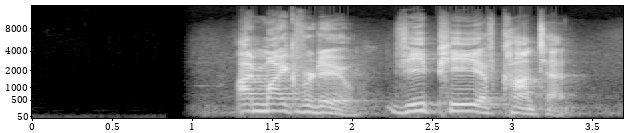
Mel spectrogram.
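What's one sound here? A middle-aged man speaks calmly, close to a microphone.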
